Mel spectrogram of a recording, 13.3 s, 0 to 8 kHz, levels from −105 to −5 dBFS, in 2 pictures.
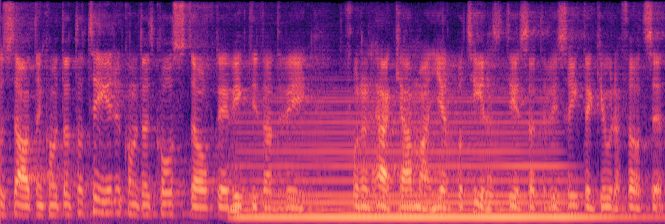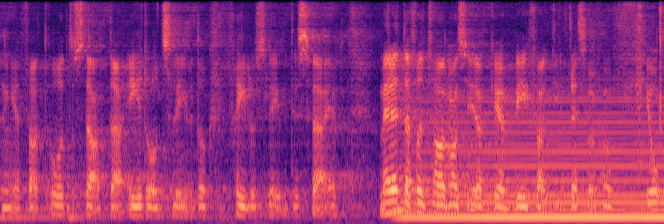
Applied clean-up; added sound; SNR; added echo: none; Bowed string instrument; 1 dB; reverberation time 1.8 s.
